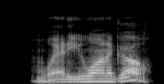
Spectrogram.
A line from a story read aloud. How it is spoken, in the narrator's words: He asks, with a sigh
